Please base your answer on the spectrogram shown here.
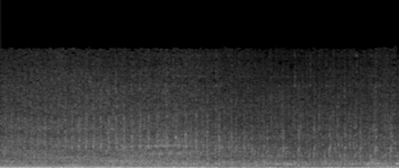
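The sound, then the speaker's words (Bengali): A car engine runs as the car pulls into a market parking lot, giving a loud, even, low rumbling drone that continues throughout. “গাড়িটা বাজারের parking লটে চলে এলো”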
